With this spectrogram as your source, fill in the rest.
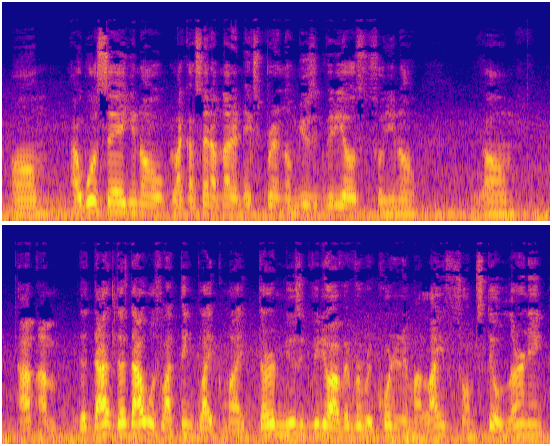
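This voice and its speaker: A man speaks at a fairly quick pace with ordinary pitch variation. Light background noise can be heard. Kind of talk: casual vlog chat. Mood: relaxed, friendly. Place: street. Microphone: camera far.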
